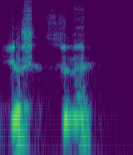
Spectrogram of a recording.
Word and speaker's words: Yoshitsune: I did get the strongest persona in Persona 4 after getting this Yoshitsune. I don't know if I'm butchering it. I'm probably Yoshitsune.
